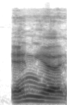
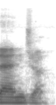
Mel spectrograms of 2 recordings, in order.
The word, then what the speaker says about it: Enja: Eddie I think Enya is the singer but the record I think label does pronounce it Enja I think doesn't it well he would probably know more than me Eddie but I'm calling it Enja yeah I think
